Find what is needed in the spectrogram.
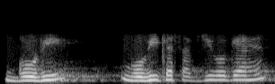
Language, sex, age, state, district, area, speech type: Hindi, female, 30-45, Uttar Pradesh, Varanasi, rural, conversation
